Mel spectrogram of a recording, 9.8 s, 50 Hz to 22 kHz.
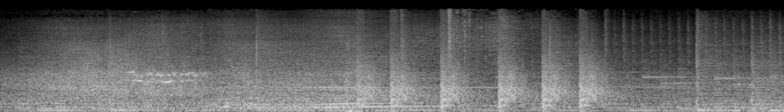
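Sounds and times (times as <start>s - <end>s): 
car and road noise on a morning drive: 0.0s - 9.7s
gunshots fired from another car: 4.4s - 7.8s.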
